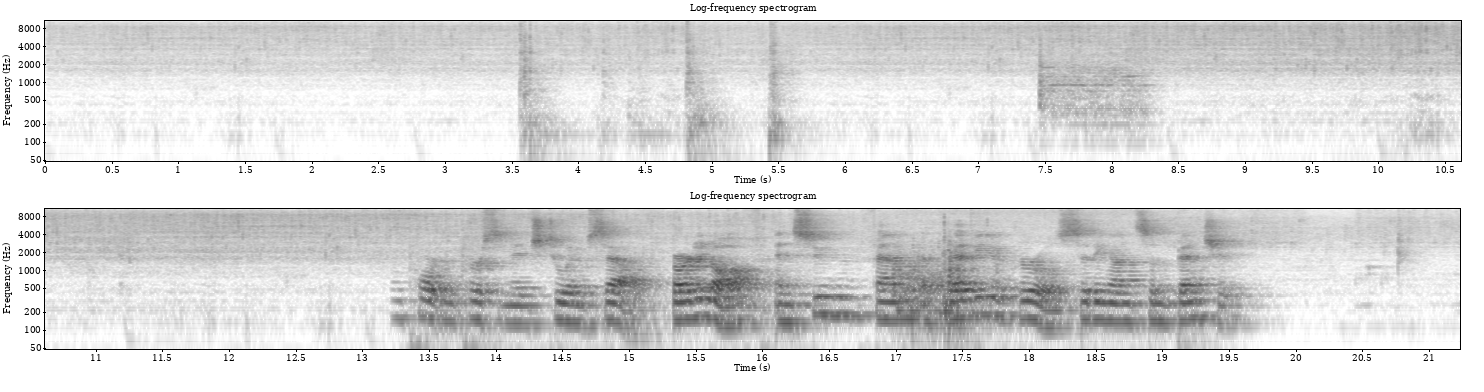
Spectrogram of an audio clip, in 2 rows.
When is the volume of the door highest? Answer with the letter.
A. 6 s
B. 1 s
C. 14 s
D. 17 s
D.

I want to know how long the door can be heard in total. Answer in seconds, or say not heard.
4 s.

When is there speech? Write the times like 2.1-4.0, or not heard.
13.2-19.5.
